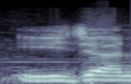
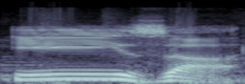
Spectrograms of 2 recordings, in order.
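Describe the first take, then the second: First: The middle consonant is a j sound. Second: The middle consonant is a z sound. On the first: The speaker calls it wrong. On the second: The speaker calls it right.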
